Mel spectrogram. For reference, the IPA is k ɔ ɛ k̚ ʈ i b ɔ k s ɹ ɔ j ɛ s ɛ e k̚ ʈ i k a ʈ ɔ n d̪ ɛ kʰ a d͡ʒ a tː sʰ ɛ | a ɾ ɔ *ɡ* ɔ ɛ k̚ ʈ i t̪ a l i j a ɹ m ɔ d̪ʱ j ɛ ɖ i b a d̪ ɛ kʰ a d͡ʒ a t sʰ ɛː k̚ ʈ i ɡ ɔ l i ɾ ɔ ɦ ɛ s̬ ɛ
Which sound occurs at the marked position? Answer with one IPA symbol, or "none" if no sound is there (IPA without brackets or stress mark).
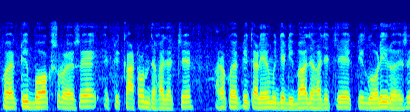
k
